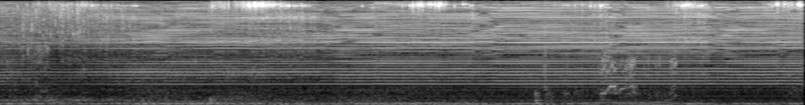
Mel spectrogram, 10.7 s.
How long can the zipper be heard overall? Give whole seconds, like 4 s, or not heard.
2 s.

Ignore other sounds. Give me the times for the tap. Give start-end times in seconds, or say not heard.
0.0-3.5.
